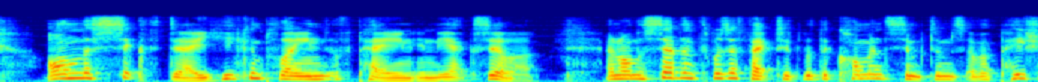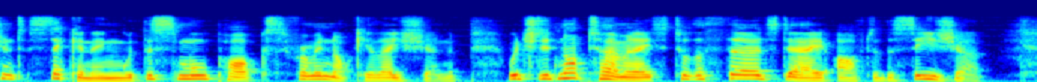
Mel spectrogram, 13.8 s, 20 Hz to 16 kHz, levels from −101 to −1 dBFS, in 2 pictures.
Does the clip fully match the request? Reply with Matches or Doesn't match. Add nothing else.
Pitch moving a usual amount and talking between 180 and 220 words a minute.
Doesn't match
